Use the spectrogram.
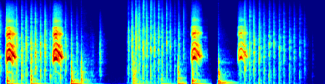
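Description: A crow caws harshly and loudly, close by, in rapid bursts of repeated caws separated by brief silences, with a few dull knocks mixed in.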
